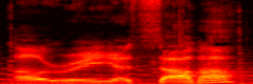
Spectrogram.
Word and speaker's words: Aria: No, Japanese R is like a mix between an R and an L sound. It's just the easiest way to say it is like... You can roll your R's. Aria-sama? Yeah, if you can roll your R's, just do one of those and that's how you do them.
